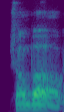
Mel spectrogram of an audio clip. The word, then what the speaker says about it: Chambord: Chambord, yeah, and the D is silent. You don't pronounce the D at the end.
